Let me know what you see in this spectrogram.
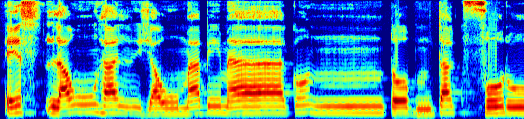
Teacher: کاف کو موٹا نہیں کریں گے، را کو پر پڑھنا ہے، واو مد ہے، 2 حرکات اس کو لمع بھی کریں گے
